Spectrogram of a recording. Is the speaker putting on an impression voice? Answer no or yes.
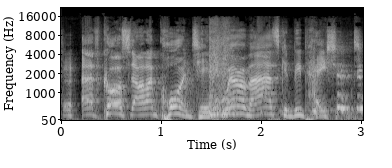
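yes. It is said as an impression with a London accent. "can you redo that, please?"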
